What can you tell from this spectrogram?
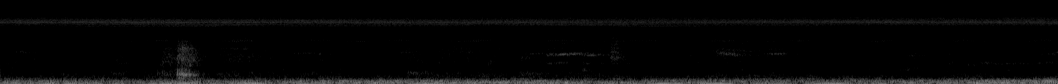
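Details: Summer-night grass insects at Aewol, Jeju, recorded 22 July 2022: an unbroken high ringing drone with faint repeated chirps, two sharp knocks and a few brief calls, over a pervasive low rumble.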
